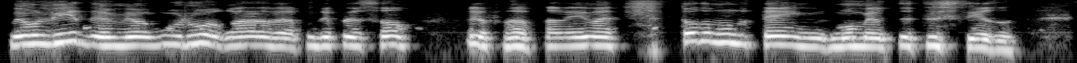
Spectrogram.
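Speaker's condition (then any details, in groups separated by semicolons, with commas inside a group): Parkinson's disease; Parkinson's disease diagnosed 17 years ago, facial rigidity, stiff body; laughter yoga (Yoga do Riso) loosened facial rigidity and body, freer facial expression and movement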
